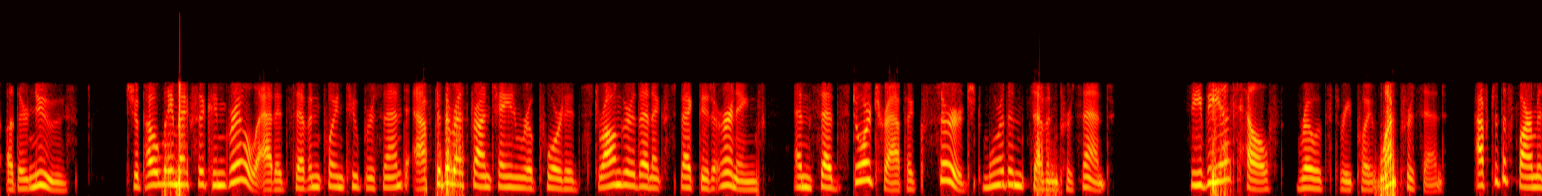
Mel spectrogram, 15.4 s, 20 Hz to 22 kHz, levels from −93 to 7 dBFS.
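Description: Speech over a narrowband link whose 150 Hz to 3.7 kHz band fits G.726 ADPCM at around 32 kbit/s, hit by bit errors on the ADPCM link at 1.61–1.90, 4.24–4.72, 7.56–7.66, 10.32–10.64, 12.10–12.46 and 13.74–14.05 s. These come through as pops and rough bursts with brief level jumps, because each flipped bit knocks the decoder's step size and predictor off for a few milliseconds. The last burst is the densest.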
